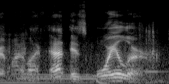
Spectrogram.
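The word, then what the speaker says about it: Euler: So, is Eu L E pronounced as Oiler or Uler? Oh my gosh, I have never heard Uler before in my life. That is Oiler. Oiler.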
